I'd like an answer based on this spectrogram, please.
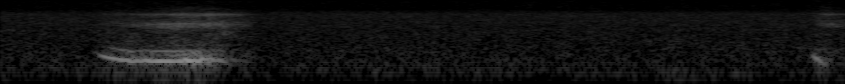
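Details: Adult female British Shorthair cat sleeping and snoring: one drawn-out, low, hoarse snore with a faintly whistling edge, followed by silence and the start of another breath.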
